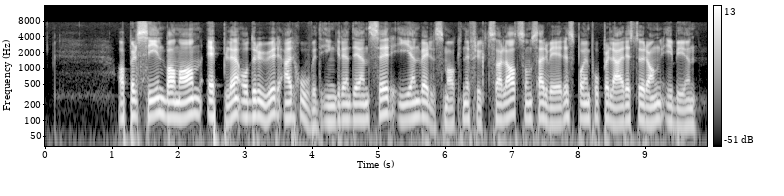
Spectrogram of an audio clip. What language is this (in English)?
Norwegian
